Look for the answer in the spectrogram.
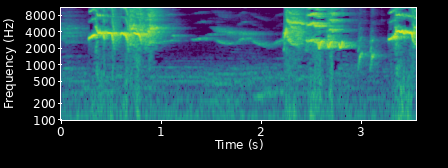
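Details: Caged Oriental magpie-robin singing as a lure for rival birds; a loud buzzy burst, a soft wavering whistle, then two more loud harsh bursts of mixed notes.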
